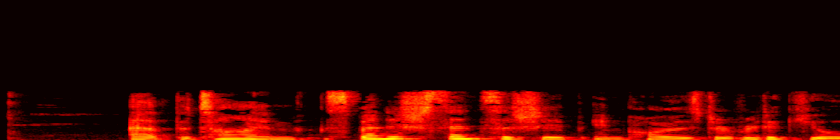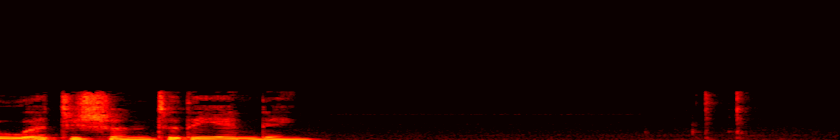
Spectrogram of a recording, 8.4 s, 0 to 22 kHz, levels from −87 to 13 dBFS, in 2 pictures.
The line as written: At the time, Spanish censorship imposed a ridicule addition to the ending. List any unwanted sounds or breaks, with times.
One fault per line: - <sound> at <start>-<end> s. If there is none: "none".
none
